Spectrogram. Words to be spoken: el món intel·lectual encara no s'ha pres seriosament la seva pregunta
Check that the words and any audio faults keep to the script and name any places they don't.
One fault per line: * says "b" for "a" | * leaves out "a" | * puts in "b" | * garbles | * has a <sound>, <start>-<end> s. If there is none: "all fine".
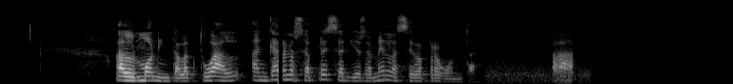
* has a dropout, 2.8-2.8 s
* has a laugh, 5.5-5.7 s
